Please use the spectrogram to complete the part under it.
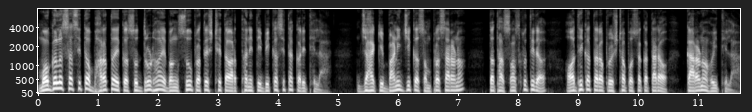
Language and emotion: Odia, neutral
